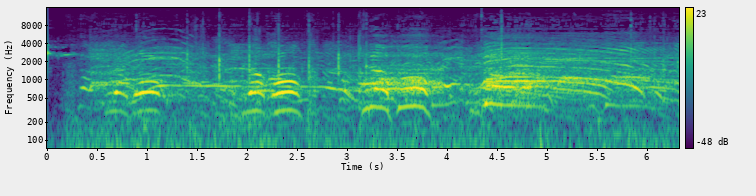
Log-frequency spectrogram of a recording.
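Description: A bat cracks against the ball right at the start, then a crowd of spectators cheers and shouts, many voices overlapping. The shouting swells again about four and a half seconds in.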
